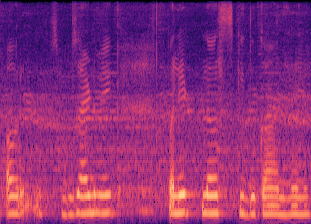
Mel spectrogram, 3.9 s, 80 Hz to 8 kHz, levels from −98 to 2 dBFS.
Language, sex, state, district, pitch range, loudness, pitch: Hindi, female, Uttar Pradesh, Shamli, 215-235 Hz, -18 LUFS, 230 Hz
